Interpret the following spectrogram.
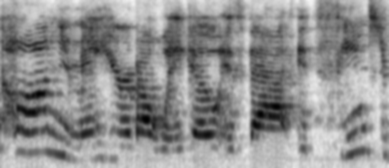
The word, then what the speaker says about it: Waco: Number 2, Waco, Texas. It's pronounced wacko.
